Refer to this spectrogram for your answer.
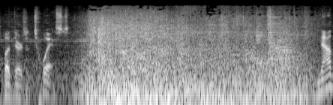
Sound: explosions

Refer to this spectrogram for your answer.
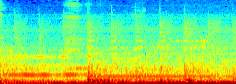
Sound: buzz intensifies; buzz

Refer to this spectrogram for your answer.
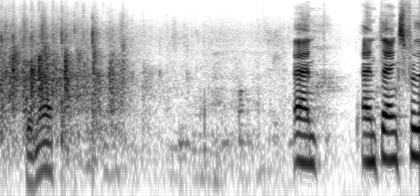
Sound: applause

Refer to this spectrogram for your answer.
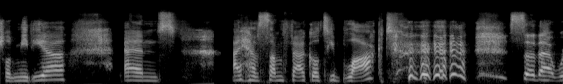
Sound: laughs

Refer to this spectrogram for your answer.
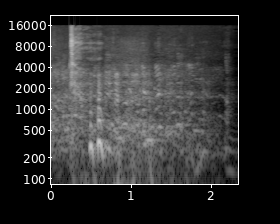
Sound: laughs

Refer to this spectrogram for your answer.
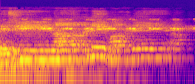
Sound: crickets chirping

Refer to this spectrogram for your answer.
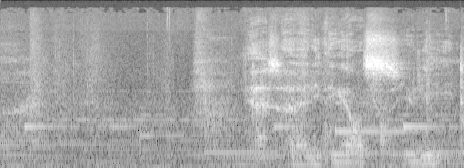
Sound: none

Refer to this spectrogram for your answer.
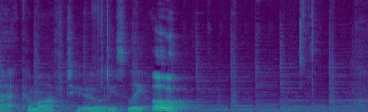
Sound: crunching sound

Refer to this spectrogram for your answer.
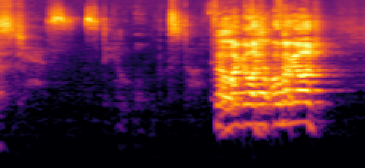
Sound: whispering

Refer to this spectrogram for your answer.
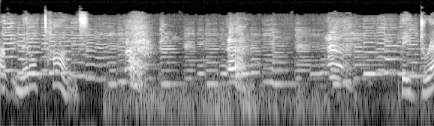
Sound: grunting

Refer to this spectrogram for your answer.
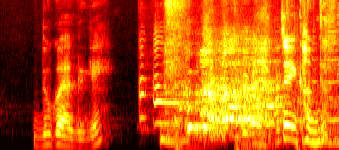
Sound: excited

